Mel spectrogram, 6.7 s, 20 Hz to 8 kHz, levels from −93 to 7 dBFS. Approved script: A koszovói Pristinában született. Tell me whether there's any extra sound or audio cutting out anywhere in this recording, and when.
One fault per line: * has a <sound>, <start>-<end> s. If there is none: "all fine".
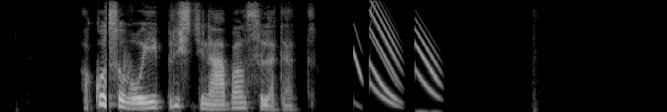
* has a dropout, 1.1-1.1 s
* has a chirp, 3.5-4.4 s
